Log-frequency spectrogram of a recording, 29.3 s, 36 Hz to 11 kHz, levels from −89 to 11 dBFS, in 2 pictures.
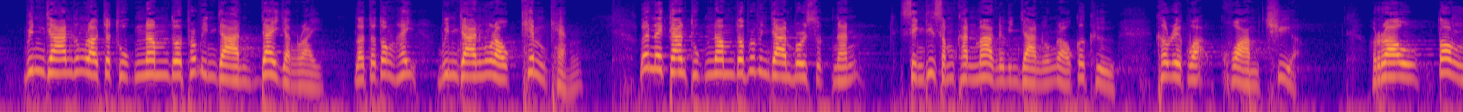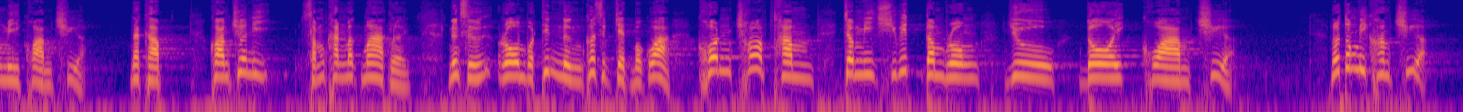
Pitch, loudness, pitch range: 220 Hz, -21 LUFS, 185-250 Hz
